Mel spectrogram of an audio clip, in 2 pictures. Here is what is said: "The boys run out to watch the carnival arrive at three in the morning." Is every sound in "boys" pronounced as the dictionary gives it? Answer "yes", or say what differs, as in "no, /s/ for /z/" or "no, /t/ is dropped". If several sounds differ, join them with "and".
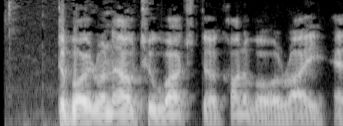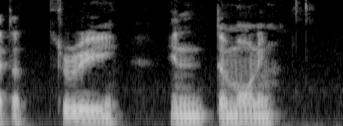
no, /z/ is dropped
